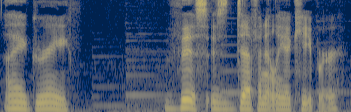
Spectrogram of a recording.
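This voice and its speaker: Easily pleased young woman played by an actress, low dark voice, horror audio drama. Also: little pitch movement, normal speed, soft background music, natural voice. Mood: curious, pleased. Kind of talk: audio horror story acting.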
